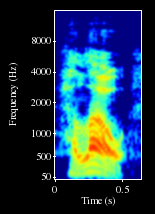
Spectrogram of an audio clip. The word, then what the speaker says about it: hello: some syllable for example we have the word hello so the stress is on the second syllable right hello not hello we don't put the stress on the first one so we say hello and in every single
